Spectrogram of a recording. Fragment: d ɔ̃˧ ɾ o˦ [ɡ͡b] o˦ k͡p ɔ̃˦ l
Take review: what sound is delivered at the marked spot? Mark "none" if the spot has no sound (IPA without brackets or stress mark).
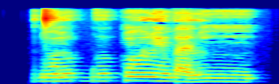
ɡ͡b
